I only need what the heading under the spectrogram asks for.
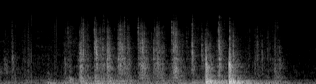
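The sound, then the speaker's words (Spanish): A rapid series of dull wooden thumps and knocks as someone yanks and rattles a stuck closet door that won't open, building to two heavier bangs near the end, with no talking. “Quiero poner la ratonera en el closet, pero la puerta no funciona, no abre.”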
